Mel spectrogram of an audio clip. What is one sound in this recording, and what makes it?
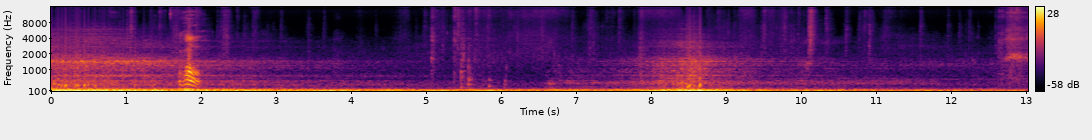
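A deep, booming rumble swells and then slowly fades.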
